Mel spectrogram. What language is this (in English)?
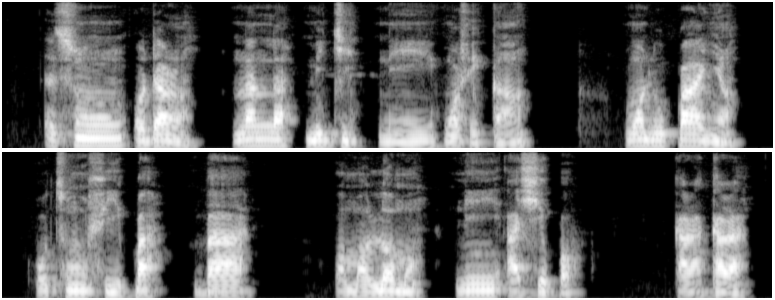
Yoruba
